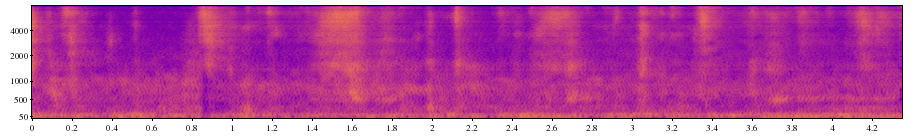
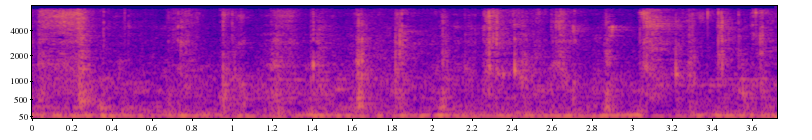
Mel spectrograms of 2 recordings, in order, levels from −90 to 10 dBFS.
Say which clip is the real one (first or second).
second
